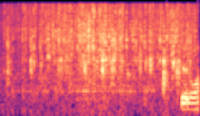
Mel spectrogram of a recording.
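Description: Water rushes steadily through a carved Inca stone channel at Machu Picchu, a close, bright gushing flow, while a voice speaks over it near the end.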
